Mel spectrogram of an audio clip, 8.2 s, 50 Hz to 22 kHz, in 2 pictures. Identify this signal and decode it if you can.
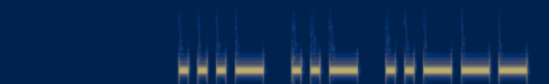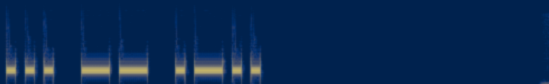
Morse code, heard as a keyed tone, about 17 wpm, 700 Hz. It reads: VU2SML
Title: DXCC-100 Call Signs - 6 Characters - 17wpm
